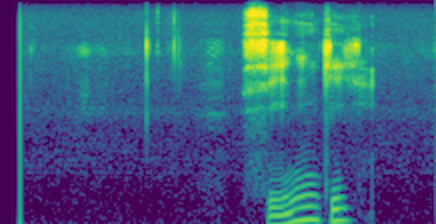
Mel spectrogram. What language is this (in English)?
Russian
